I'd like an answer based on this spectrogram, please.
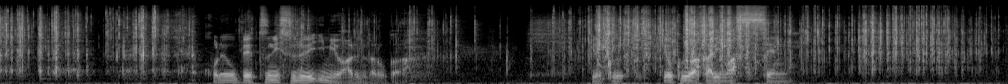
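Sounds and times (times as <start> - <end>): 
plastic instant noodle packet crinkling: 0.0 - 10.0
speech: 2.1 - 4.3, 5.9 - 8.0.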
